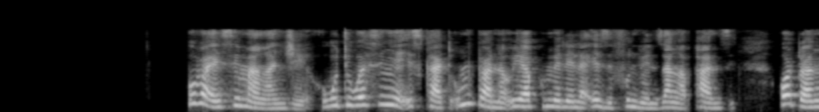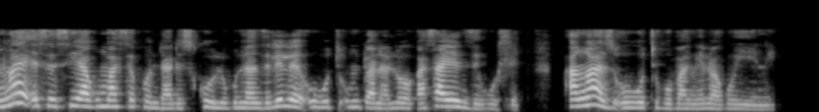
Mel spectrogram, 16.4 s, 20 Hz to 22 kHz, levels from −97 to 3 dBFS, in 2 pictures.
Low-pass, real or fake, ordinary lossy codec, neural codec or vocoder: 7.2 kHz; real; AAC, 32 kbps; none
